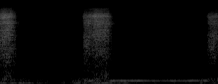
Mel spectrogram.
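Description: Aerosol spray-paint can giving short, quick hisses: two bursts about a second apart.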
